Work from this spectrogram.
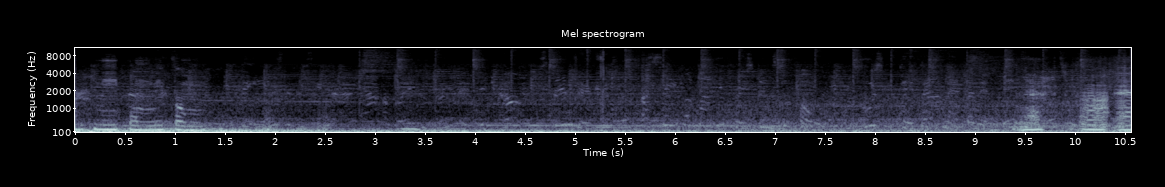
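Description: Kia e-Niro electric car driving along a road, with a steady low rolling hum of tires and cabin noise throughout and occasional clicks and bumps, heard from inside the vehicle.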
